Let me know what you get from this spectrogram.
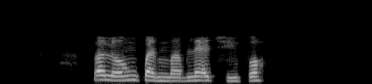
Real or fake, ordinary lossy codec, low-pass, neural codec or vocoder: real; Opus, 16 kbps; 3.6 kHz; none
